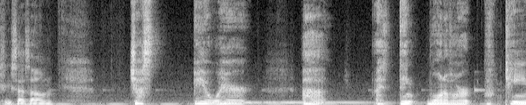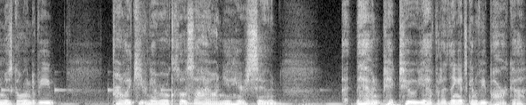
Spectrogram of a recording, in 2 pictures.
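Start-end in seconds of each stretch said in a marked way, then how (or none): 1.7-14.0 hushed whisper. In a game, a character leans in close to give a warning; whispering. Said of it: "leans in so he can whisper".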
